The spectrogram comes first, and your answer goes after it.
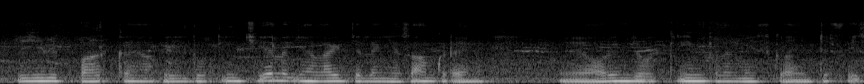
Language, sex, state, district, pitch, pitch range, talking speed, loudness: Hindi, male, Uttar Pradesh, Muzaffarnagar, 140 Hz, 115-150 Hz, 200 wpm, -29 LUFS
